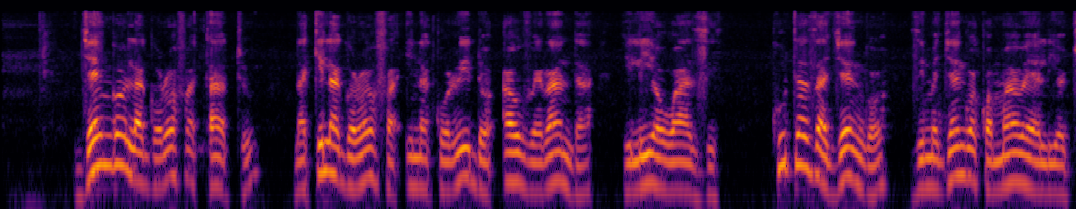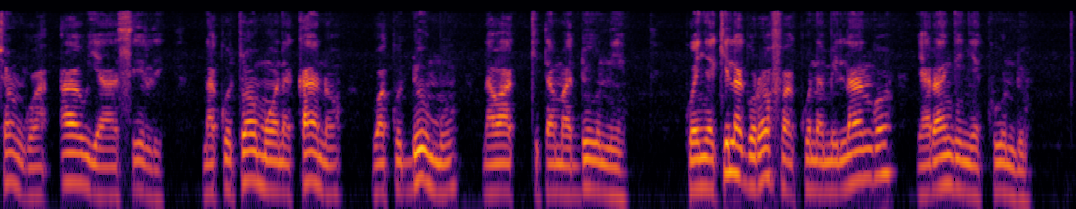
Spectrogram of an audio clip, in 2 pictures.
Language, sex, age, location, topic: Swahili, male, 36-49, Kisumu, education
